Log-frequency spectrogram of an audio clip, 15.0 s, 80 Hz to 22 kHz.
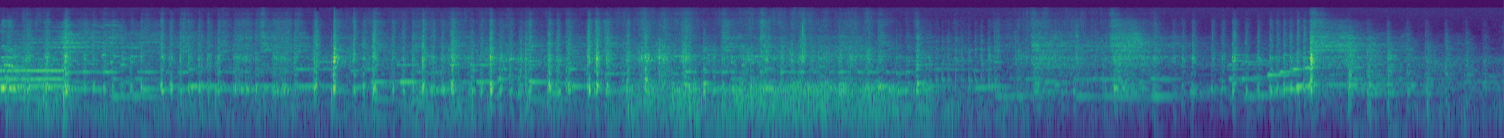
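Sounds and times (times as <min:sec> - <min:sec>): marimbas playing: 0:00.0 - 0:15.0
snare and bass drum strikes: 0:00.0 - 0:15.0.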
